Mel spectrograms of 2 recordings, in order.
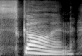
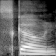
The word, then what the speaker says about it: scone: Each petty slip from mispronouncing scone, it's scone, not scone, to misusing lovely as lovely became a humorous memory and a lesson in cultural nuance.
